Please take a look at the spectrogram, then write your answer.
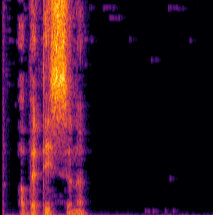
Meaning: definite plural of abbedisse
- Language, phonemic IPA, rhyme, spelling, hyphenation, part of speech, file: Norwegian Bokmål, /abeˈdɪsːənə/, -ənə, abbedissene, ab‧be‧dis‧se‧ne, noun, NB - Pronunciation of Norwegian Bokmål «abbedissene».ogg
